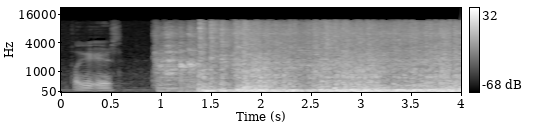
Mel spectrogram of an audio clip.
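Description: A car engine starts and roars loudly.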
